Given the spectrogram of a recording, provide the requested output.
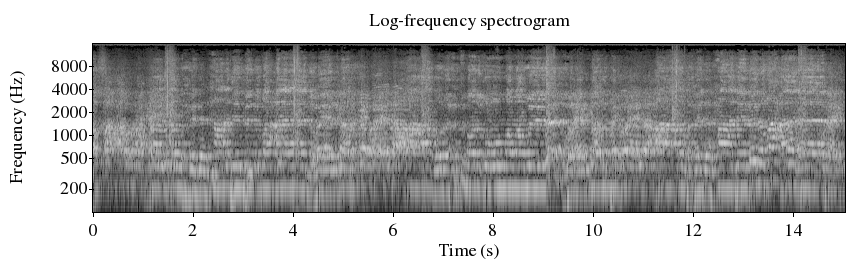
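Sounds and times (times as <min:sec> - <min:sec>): men chanting a lament: 0:00.0 - 0:15.0
chest beating slaps: 0:01.4 - 0:01.9, 0:03.9 - 0:04.6, 0:06.5 - 0:07.1, 0:09.0 - 0:09.4, 0:11.5 - 0:12.1, 0:14.0 - 0:14.8.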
